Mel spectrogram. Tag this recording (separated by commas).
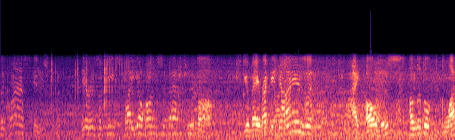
Speech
